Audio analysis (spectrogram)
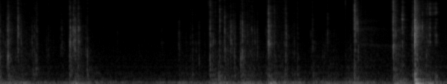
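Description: Typing on a computer keyboard, close and clear, in irregular bursts of quick clicks separated by short pauses, with one sharper keystroke near the end.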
